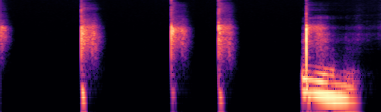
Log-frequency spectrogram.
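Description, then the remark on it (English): A speaker impersonates a professor applauding: a few sharp hand claps spaced unevenly, a sparse mock applause; the last clap runs into a brief low, buzzing voiced sound. No speech. “Applauded.”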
